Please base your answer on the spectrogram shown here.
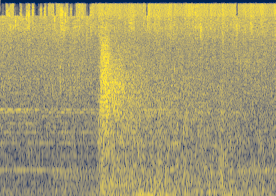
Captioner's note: thunder claps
